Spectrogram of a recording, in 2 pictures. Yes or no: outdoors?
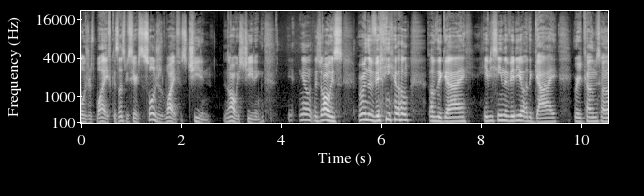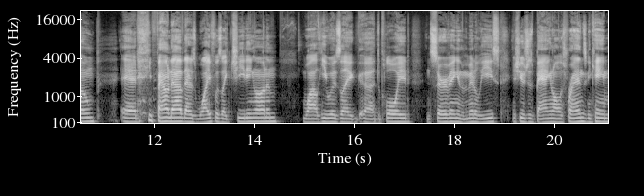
no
